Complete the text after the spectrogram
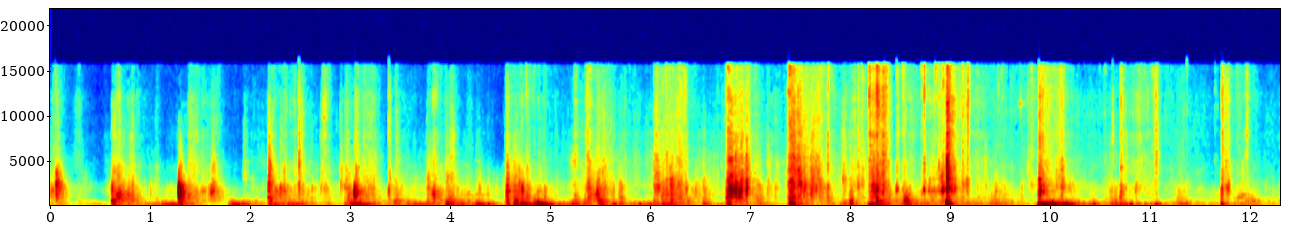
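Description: Footsteps crunch on gravel and then scuff up stone steps.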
